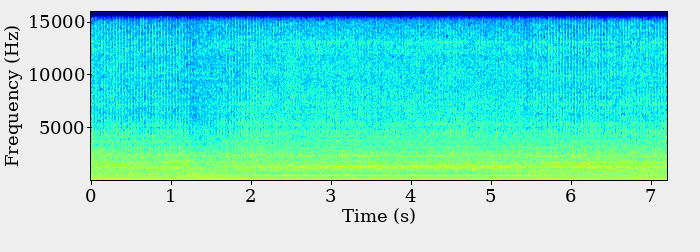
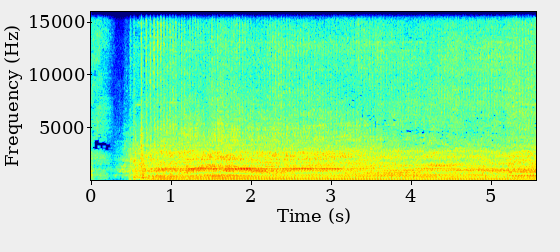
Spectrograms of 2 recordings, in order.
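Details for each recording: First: Petrol pressure washer, before repair: steady drone then sags and labours when wand trigger released, stops abruptly at shutdown; high pressure not relieved, unloader valve seal broken. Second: Pressure washer after internal repair of suspected unloader/dump valve fault (previously wouldn't release high pressure on trigger release), restarted: catches quickly, settles into steady, even drone with no surging or knocking; normal running.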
